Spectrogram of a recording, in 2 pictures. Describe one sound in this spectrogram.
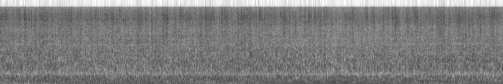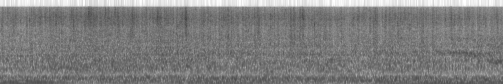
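A combine harvester's engine drones steadily and loudly nearby.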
